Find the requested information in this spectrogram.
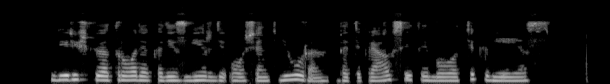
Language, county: Lithuanian, Panevėžys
